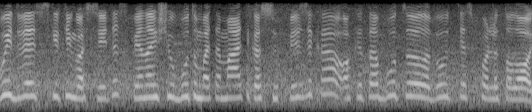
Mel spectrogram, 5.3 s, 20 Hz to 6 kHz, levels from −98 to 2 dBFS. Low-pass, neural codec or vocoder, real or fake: 5.4 kHz; none; real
